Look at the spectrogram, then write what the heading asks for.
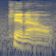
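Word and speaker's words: Kinnow: flavor so this is Kino spelled like minow with a k k i n n o w man oh man is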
